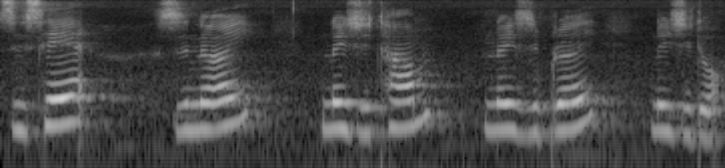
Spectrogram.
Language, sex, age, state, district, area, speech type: Bodo, female, 18-30, Assam, Kokrajhar, rural, spontaneous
